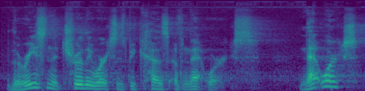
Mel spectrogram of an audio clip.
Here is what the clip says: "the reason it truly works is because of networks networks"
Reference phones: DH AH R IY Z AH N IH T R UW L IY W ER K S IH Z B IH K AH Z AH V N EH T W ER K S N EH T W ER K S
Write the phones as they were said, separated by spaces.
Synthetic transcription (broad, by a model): DH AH R IY Z N IH T R UW L IY W ER K S IH Z B IH K AH Z AH V N EH T W ER K S N EH T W ER K S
